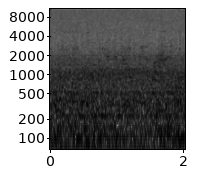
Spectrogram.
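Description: Car cabin noise while driving: a steady low rumble of road and engine with a faint steady hum.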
